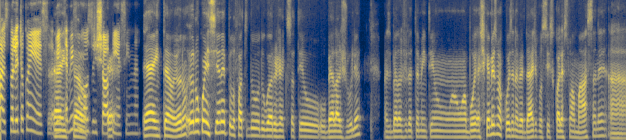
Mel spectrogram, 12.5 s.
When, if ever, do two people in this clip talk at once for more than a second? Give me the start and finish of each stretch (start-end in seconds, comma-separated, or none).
1.0-2.4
